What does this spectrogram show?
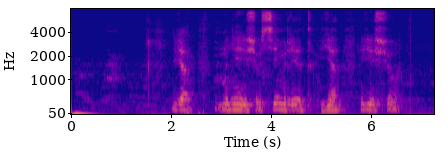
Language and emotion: Russian, sad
